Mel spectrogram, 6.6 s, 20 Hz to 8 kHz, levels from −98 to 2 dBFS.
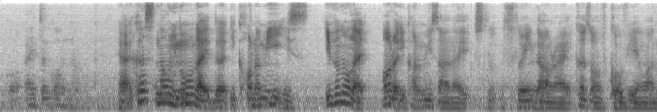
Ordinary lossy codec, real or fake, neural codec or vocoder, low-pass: none; fake; vocoder, 24 kHz, 100 mel bands, Vocos; 7.2 kHz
